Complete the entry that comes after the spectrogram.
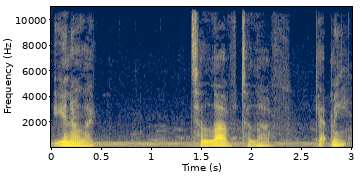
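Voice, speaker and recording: An actress playing a flirtatious, mysterious and menacing femme fatale in a noir audio drama, teasing in clipped, coy phrases. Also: female voice, sits low, unhurried, over music. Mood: darkly probing.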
